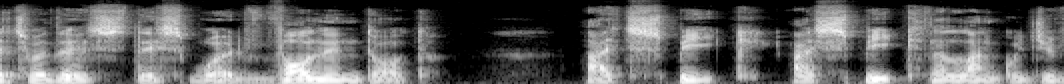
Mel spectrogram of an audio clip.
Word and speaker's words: Vonindod: Vonindod. Vonindod.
